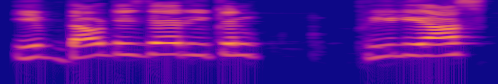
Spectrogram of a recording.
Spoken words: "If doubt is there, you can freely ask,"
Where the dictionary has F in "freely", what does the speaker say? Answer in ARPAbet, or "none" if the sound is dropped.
P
